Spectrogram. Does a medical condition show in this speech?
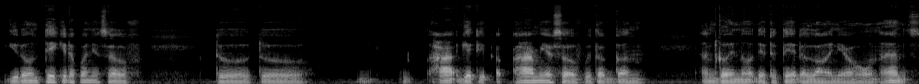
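No.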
